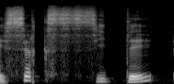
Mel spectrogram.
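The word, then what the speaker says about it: Šerkšnytė: et Serxite c'est le nom. Alors ça s'écrit S avec un petit V comme en tchèque, E-R-K-S, à nouveau un petit V, Y-T-E, et il y a un point sur le E.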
